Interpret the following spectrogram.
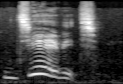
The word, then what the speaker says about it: девять: For example, in the word девять. Девять. Where does the stress fall? Девять. Девять. Девять means 9. Девять. Yes, the stress falls on Ye.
